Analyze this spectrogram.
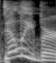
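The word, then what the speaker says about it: Delibird: But also, is it pronounced delivered? I guess that makes sense. I know, right? But like nobody ever says that. I never knew that. Deli bird.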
